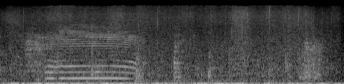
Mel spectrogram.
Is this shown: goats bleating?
yes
